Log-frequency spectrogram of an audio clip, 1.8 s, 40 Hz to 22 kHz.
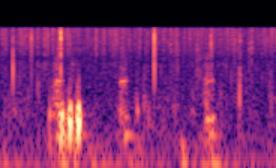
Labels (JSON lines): {"label": "biophony, damselfish", "recorder": "SoundTrap 600 or HydroMoth"}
